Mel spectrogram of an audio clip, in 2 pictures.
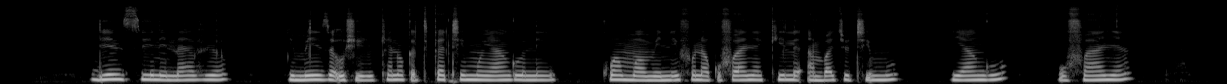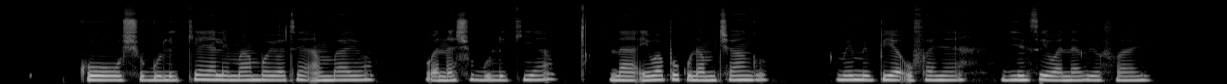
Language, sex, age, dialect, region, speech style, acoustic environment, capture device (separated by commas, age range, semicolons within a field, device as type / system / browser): Swahili, female, 18-24, Kenya - Mombasa, Kenya, relaxed, silence, mobile / Linux / Edge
